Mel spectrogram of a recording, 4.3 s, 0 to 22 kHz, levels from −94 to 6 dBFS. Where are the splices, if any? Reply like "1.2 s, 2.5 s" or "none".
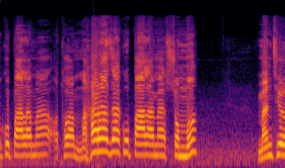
none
